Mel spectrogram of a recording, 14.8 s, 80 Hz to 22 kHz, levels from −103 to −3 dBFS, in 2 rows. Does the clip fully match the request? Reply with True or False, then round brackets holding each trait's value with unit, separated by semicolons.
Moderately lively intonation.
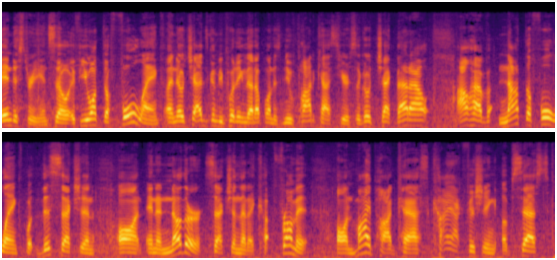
True (4.1 semitones)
